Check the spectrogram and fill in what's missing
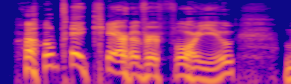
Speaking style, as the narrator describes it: Lord Turnabout said, with a laugh

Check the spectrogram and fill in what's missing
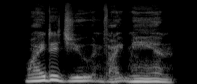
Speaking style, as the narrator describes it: I whispered the question

